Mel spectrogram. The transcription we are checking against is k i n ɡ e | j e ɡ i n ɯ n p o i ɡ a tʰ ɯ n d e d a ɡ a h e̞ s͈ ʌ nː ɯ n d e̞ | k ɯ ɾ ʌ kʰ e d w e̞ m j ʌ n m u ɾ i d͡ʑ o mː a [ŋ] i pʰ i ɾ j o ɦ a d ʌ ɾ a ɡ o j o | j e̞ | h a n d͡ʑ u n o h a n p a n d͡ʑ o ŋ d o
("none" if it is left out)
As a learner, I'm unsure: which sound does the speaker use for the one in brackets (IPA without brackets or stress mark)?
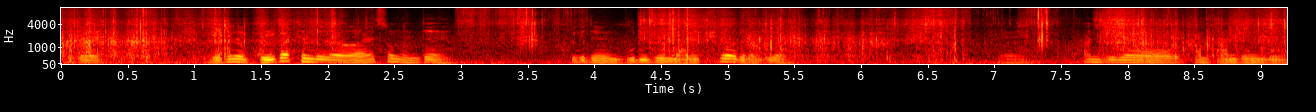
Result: ɲ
